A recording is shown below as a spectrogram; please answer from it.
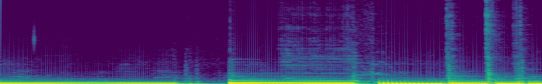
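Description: Waterstone five-string electric bass guitar played: a long sustained low note that slowly fades, a second held note about a second and a half in, then a quick run of shorter plucked notes with sharp attacks near the end.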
